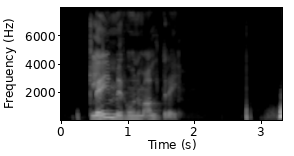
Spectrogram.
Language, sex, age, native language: Icelandic, female, 60-69, Icelandic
